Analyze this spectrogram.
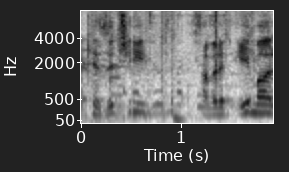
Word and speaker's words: Kesici: Käse Ski. Also Käse und Ski. Ja, fällt auf. Weil ja, tut mir leid. Ich mit. Eigentlich heißt es ja Käsitschi, aber wenn das eh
